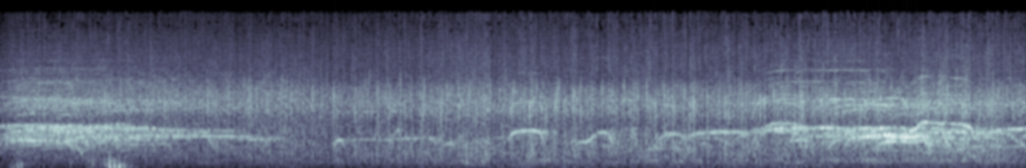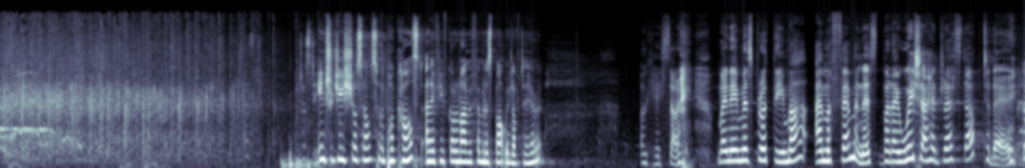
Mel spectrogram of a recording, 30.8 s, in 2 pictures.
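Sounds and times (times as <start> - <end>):
audience applause at a live feminist event: 0.0 - 19.6
speech: 20.2 - 23.8, 25.1 - 30.7.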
